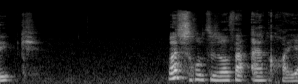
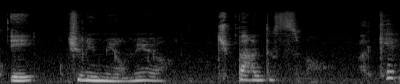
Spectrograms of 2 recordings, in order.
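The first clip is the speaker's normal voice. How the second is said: soft breathy whisper, barely voiced; 4 semitones lower, 8 dB quieter than usual. Shown as a demonstration. Showing a sister how to murmur at dinner, whispered. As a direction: show how to murmur to him. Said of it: "murmure dans son oreille".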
